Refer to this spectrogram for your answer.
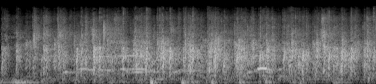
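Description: An audience applauds steadily for about four seconds, a dense, even patter of many hands clapping with a few faint voices mixed in underneath.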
